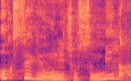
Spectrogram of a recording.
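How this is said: It is said in a Gyeongsang dialect accent.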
